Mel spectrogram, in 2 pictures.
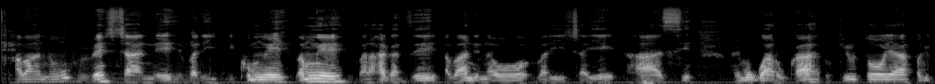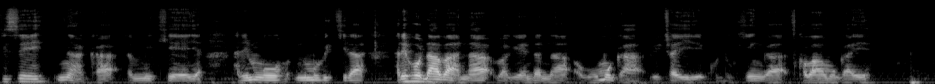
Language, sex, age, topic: Rundi, male, 25-35, education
